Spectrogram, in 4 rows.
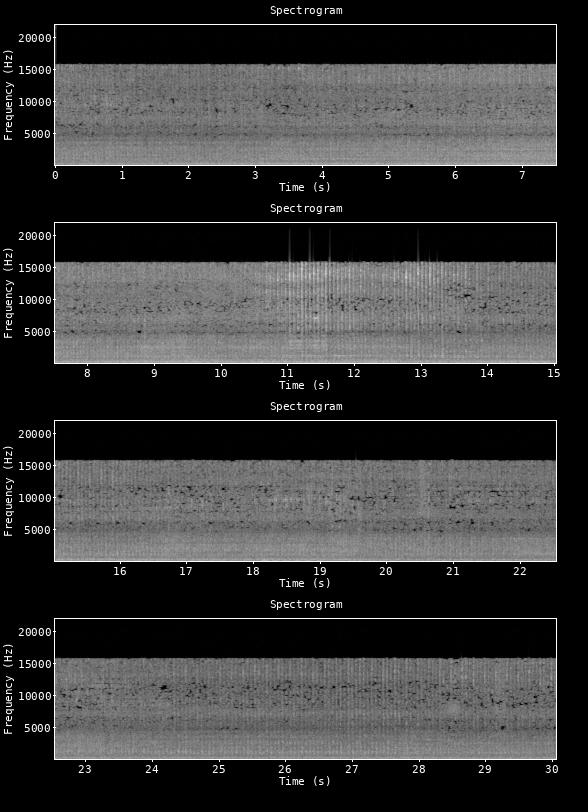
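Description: Swaraj 855 tractor's three-cylinder diesel engine running at low revs as the tractor drives slowly, its sound steady and a little louder around the middle.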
